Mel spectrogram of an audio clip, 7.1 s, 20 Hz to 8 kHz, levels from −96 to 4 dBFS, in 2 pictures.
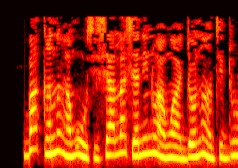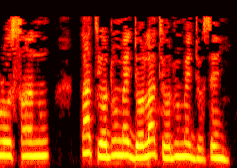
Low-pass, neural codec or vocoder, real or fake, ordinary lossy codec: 7.2 kHz; none; real; MP3, 24 kbps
